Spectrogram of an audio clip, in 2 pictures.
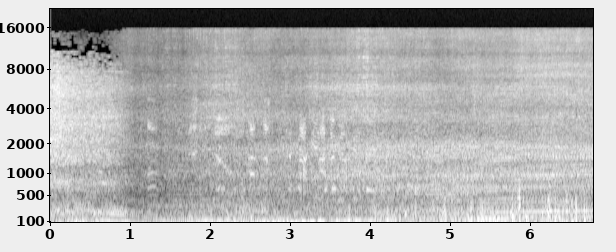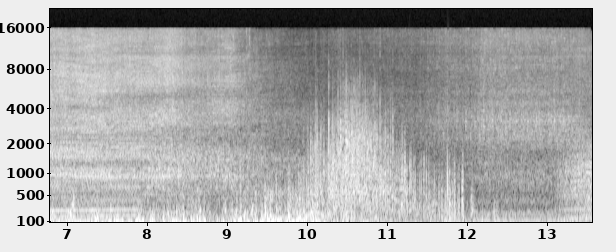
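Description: A sports car engine revs and roars as the car pulls away.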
